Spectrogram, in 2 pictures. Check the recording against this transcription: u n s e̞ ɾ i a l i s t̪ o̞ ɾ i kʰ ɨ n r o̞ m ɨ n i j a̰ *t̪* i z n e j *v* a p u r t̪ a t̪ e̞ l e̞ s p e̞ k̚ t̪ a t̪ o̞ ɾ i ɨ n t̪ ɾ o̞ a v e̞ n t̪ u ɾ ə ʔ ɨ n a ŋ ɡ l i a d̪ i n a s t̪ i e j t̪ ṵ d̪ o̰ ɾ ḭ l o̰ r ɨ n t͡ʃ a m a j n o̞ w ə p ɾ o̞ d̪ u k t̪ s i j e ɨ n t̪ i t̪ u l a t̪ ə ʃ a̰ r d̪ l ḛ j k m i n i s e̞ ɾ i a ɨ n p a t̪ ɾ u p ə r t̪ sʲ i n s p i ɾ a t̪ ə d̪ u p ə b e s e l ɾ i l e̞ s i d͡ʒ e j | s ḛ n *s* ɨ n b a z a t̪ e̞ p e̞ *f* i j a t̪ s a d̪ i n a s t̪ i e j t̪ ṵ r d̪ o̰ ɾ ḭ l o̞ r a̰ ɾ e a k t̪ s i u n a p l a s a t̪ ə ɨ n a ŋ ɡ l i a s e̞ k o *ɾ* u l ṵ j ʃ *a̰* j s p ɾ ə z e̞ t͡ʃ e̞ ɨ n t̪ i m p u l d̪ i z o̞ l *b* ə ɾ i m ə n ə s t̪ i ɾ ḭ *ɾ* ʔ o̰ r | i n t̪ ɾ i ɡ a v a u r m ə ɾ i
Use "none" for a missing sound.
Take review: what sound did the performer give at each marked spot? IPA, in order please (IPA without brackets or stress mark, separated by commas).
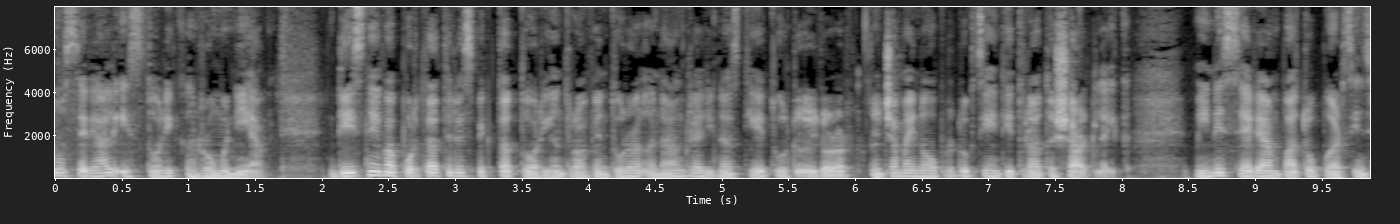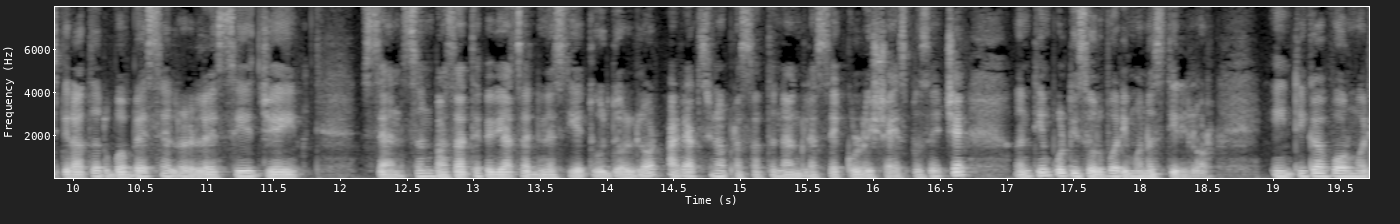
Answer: d̪, v, s, v, l, a̰, v, l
